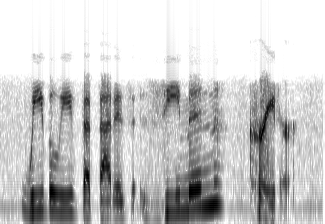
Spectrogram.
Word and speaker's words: Zeeman: We believe that that is Zeeman crater. Zeeman, okay. Can you say the first letter? I may be pronouncing that wrong.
